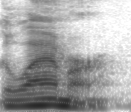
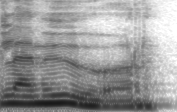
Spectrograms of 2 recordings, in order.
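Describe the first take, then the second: First: The word is said with a plain American pronunciation. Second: The word is said with a French-sounding pronunciation. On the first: The speaker calls it right. "that's the way Americans do it, and that's the correct way" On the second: The speaker calls it wrong. "But that would be glamour. And nobody wants to say glamour"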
